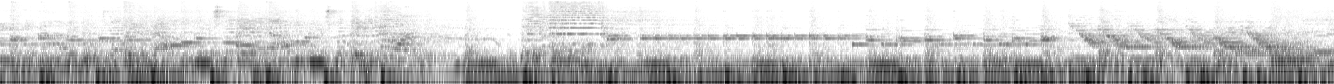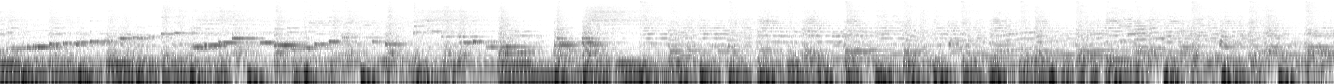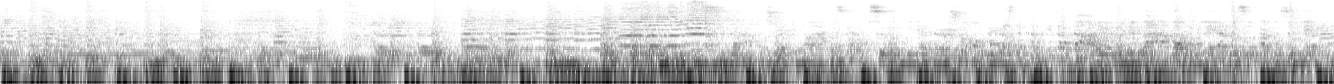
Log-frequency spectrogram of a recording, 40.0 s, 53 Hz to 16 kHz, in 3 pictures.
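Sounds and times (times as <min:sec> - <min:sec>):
pop music beat and melody: 0:00.0 - 0:04.4, 0:05.3 - 0:18.3, 0:30.8 - 0:40.0.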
